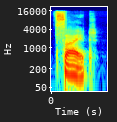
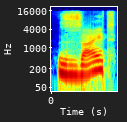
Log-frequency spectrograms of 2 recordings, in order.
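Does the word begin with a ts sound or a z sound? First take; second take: ts; z. First: The word begins with a sharp ts sound. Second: The word begins with a plain buzzing z sound. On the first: The speaker calls it right. "T S sesini çıkarıyorum" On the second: The speaker calls it wrong. "ben her Zeit dediğimde hoca bana hayır"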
